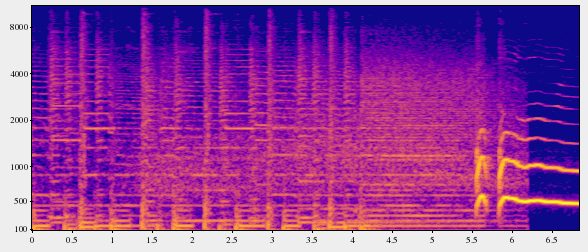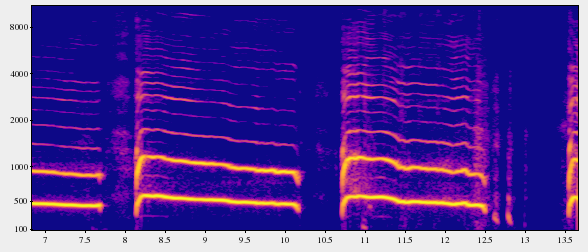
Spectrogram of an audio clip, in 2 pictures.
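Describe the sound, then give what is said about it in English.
A dog lets out three long, loud, wavering howls with brief pauses between, starting just as a few seconds of piano-like music end, with another howl beginning at the very end. “Thank you, Sammy Amoebi the dog.”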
